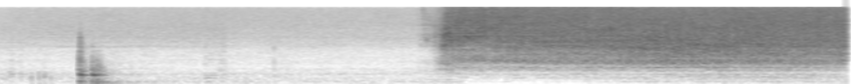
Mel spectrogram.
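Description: Blended tomato, water, garlic and onion liquid poured into a hot skillet of browned rice, sizzling with a loud steady hiss that starts suddenly about halfway through. Before that there is a single short knock.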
